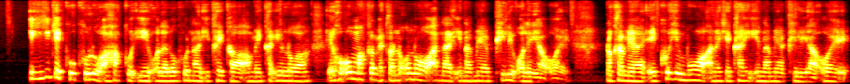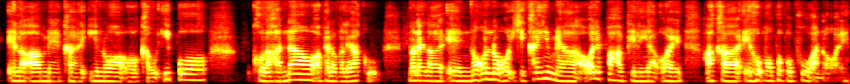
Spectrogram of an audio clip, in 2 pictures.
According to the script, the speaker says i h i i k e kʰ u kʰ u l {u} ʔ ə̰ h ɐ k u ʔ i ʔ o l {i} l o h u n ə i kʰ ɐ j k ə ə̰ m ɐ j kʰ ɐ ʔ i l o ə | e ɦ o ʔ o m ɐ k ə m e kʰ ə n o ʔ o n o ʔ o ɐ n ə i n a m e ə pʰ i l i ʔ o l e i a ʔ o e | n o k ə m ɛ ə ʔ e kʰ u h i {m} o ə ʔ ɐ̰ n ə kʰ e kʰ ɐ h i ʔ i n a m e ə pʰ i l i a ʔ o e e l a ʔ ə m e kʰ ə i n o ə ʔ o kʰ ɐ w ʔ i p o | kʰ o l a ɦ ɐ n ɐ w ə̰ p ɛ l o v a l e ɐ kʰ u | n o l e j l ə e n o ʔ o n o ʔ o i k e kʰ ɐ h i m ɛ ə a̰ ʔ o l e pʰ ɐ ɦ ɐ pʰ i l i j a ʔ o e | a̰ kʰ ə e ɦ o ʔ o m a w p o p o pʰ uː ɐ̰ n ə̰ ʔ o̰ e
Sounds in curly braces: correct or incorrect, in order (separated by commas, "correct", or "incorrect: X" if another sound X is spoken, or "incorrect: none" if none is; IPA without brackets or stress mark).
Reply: correct, incorrect: ɛ, correct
